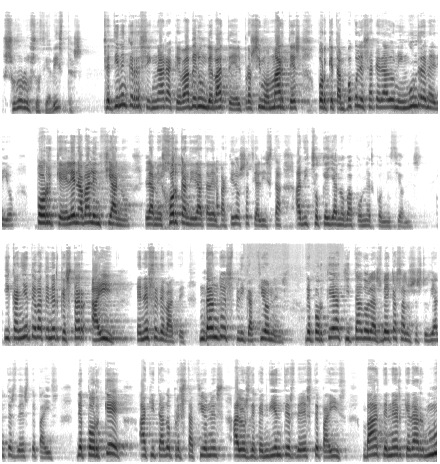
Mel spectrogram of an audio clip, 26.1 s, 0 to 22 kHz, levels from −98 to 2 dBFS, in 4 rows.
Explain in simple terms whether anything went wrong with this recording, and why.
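Yes. The sound is wrongly cut by the noise suppressor at 6.72, 8.48, 12.38, 17.37, 20.39 and 24.73 seconds. It sinks in level for a moment, unlike a dropout, which goes fully silent. From 16.70 to 18.20 seconds, a distortion follows the sound. This is likely low bit depth without dither, which fits rough 8-bit truncation.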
